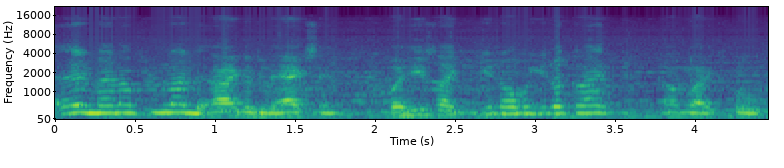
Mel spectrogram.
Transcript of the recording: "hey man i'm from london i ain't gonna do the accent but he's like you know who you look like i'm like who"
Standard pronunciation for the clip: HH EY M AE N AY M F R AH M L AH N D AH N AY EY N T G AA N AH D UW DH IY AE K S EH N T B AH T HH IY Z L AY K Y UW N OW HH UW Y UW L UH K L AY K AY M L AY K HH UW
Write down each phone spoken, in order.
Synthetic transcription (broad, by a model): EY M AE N AY M F R AH M L AH N D AH N AY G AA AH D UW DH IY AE K SH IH N B AH T HH IY Z L AY K Y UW N OW HH UW Y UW L UH K L AY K AY M L AY K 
